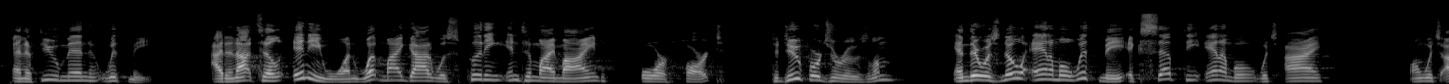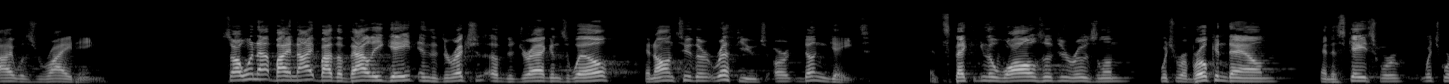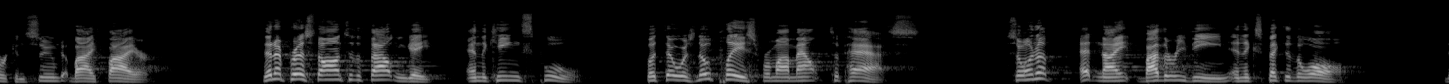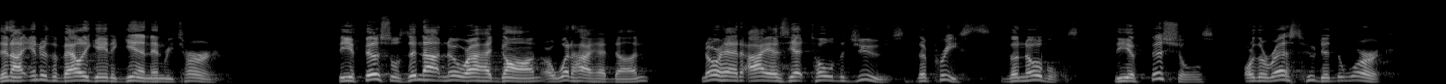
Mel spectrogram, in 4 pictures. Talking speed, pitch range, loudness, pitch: 170 wpm, 145-195 Hz, -28 LUFS, 170 Hz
